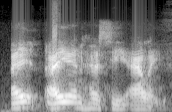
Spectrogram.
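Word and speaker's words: Ayaan Hirsi Ali: Stephen how's how do we say a name a hery Ali yeah awesome pronunciation there well done yep she's a a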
